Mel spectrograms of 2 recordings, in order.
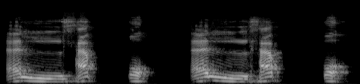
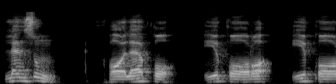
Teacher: semuanya pasti sudah terasa kalau suara saya hilang sedikit sebelum keluarkan qo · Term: qalqalah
